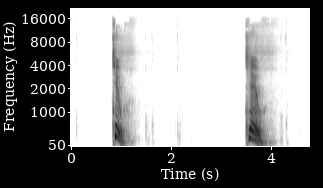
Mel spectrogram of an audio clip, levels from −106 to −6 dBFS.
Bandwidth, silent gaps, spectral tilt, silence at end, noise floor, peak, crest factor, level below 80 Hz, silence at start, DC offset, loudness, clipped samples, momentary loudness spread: 16 kHz; 1.76-2.02 s, 2.22-3.47 s; -5 dB/octave; 0.9 s; -83 dBFS; -10 dBFS; 22 dB; -82 dBFS; 0.8 s; under 0.1%; -27 LUFS; under 0.1%; 7 LU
